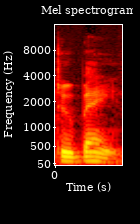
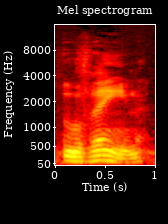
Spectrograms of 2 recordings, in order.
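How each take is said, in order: First: The consonant after the first vowel is a B. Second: The consonant after the first vowel is a V. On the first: The speaker calls it wrong. "not Ubain" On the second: The speaker calls it right. "the bait generally gets softened to a V sound"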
